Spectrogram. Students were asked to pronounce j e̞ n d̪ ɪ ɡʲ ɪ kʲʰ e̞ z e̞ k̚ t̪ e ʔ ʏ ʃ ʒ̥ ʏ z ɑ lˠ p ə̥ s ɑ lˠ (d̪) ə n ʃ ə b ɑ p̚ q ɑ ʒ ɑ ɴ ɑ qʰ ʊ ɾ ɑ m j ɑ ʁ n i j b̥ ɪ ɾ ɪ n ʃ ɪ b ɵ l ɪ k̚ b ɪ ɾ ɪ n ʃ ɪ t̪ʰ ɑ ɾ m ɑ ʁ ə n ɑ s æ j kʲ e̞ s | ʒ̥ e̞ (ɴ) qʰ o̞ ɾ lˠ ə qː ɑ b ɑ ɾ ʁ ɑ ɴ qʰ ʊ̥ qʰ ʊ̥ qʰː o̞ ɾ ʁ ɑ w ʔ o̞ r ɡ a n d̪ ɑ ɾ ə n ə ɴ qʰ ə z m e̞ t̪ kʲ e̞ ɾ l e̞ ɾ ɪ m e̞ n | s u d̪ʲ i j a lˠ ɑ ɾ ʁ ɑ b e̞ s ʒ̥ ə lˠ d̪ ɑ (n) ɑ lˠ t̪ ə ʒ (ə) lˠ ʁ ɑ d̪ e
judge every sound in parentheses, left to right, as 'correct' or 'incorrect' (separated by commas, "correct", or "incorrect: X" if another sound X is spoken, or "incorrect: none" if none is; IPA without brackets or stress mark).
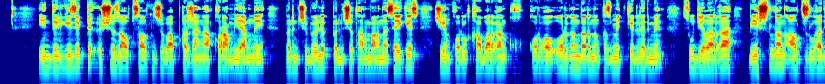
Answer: incorrect: t̪, incorrect: m, correct, correct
